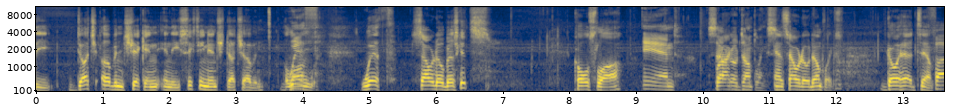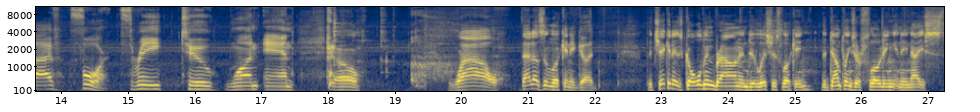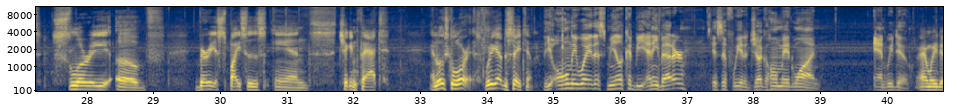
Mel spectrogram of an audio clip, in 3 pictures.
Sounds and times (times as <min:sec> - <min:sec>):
Speech: 0:00.0 - 0:04.3, 0:04.9 - 0:06.9, 0:08.1 - 0:18.5, 0:19.8 - 0:22.0, 0:22.8 - 0:32.6, 0:33.2 - 0:39.0, 0:39.8 - 0:40.8.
